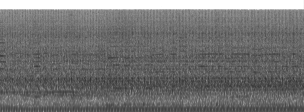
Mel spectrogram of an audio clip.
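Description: Tractor engine running steadily at an even pace, a deep drone.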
